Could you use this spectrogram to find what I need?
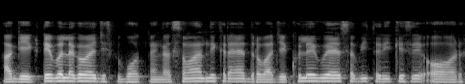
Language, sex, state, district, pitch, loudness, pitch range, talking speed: Hindi, male, Himachal Pradesh, Shimla, 135 Hz, -17 LUFS, 120-145 Hz, 270 wpm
